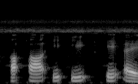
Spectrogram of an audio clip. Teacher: जिन स्वरों को बोलते समय ओंठ गोलाकार ना हो वृत्ताकार ना हो वो अवृतमुखी है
